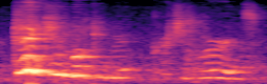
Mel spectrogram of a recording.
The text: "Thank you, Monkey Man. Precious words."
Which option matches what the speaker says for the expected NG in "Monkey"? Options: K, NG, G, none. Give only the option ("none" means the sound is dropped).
none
